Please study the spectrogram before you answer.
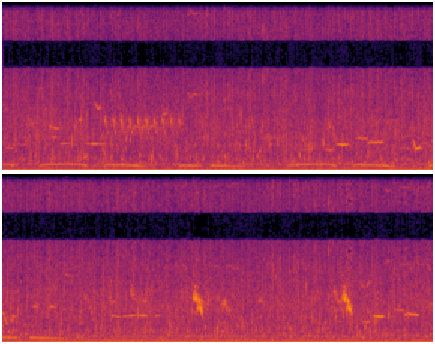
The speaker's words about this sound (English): The fountain is made of stone, and water streams down over ornate carvings.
